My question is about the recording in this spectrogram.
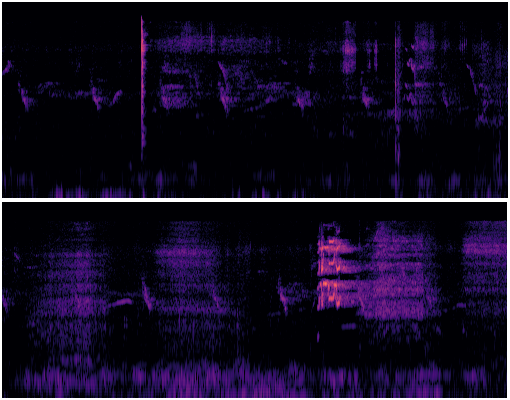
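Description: Small birds chirping in short, scattered calls, with one louder, ringing call near the end. A low rumble runs through the second half.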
